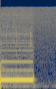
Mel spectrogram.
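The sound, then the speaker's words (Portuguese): A telephone call tone as a call is placed to a person who requested a record, on a line that isn't answering: one steady, mid-pitched electronic beep sounds loudly for about half a second, then cuts off into silence. No one speaks. “Agora vamos ligar a outra pessoa que também foi um disco pedido. Ela não sabe que eu vou ligar, portanto, nem sei se ela vai atender.”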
